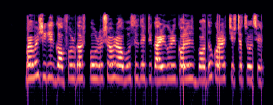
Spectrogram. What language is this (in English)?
Bangla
